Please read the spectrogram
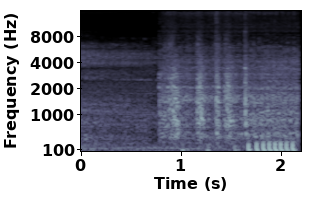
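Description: Jawa motorcycle engine running while riding, with wind noise. It gets louder about a second in, and near the end it settles into a rapid, even putter of about fifteen exhaust beats a second.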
